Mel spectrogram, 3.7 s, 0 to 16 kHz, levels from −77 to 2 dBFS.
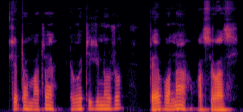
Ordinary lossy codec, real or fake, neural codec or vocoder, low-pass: Opus, 32 kbps; real; none; 14.4 kHz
